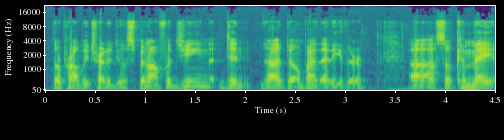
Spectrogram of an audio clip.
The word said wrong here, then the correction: Kamiya: how do you say his name? I always say it wrong. – It is Hideki Kamiya.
